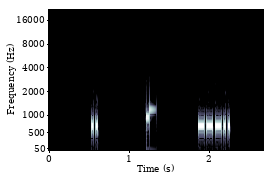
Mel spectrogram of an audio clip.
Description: Morse code, heard as a keyed tone, about 48 wpm, 700 Hz. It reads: I 8
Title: Single Letter-Number - Rapid-Fire 45wpm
